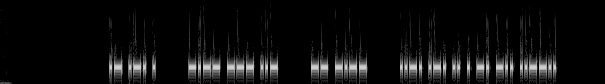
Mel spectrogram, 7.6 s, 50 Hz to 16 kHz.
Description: Morse code, heard as a keyed tone, about 40 wpm, 700 Hz. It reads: ARE YOU MY FRIEND?
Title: 2x Word-Spacing - Sentences from Top 300 Words - 40wpm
